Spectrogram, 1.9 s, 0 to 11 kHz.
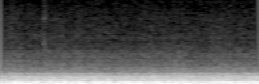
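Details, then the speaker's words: Ford Falcon XR6 after wheel bearing hub replacement, driving at 60, 80 and 100 km/h; steady road roar and tyre hum partly from noisy tyres and stainless exhaust, no whir or growl, bearing noise gone. "is a smooth and you gonna remember this thing has directly ties on so they are a little bit noisy but that wheel bearing noise it's all gone"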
